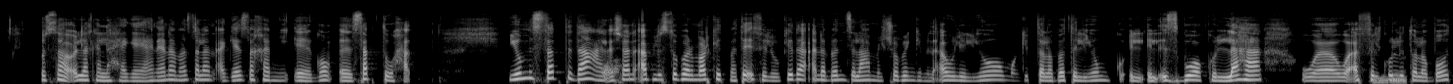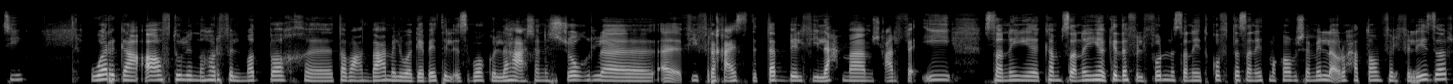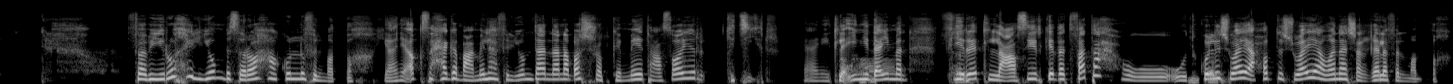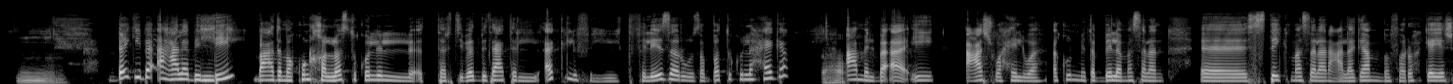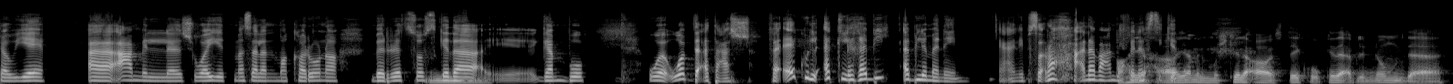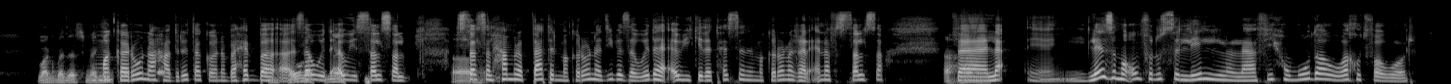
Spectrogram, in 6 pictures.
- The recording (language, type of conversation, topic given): Arabic, advice, إزاي بتتعامل مع إحساسك بالذنب بعد ما أكلت كتير قوي في العطلة؟
- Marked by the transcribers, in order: in English: "الsupermarket"; in English: "shopping"; unintelligible speech; "الفريزر" said as "الفليزر"; "لتر" said as "ريتل"; other background noise; "فريزر" said as "فليزر"; in English: "Steak"; in English: "بالRed Sauce"; laughing while speaking: "بصراحة"; in English: "Steak"; distorted speech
